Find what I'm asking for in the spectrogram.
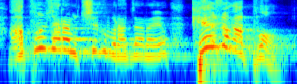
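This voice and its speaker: Animated high-voiced male preacher. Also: fast. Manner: animated and joking, shouts and half-sings for emphasis. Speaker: pastor. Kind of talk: lively preaching at a revival rally.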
